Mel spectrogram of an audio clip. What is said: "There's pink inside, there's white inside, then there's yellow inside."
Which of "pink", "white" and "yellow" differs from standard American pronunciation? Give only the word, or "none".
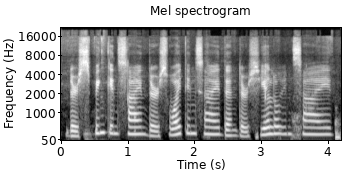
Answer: none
